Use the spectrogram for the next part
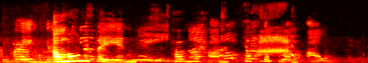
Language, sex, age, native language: Icelandic, female, 13, Icelandic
